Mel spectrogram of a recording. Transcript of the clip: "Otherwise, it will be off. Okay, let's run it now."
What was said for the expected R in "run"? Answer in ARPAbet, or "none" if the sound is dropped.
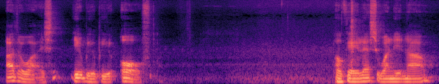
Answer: W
